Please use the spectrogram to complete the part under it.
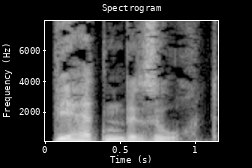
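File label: "besuchen", German, slow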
